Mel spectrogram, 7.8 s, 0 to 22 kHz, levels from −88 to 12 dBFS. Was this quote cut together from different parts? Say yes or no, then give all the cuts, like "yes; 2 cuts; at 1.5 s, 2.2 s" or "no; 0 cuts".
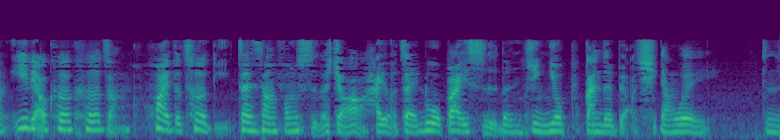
yes; 1 cut; at 1.4 s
